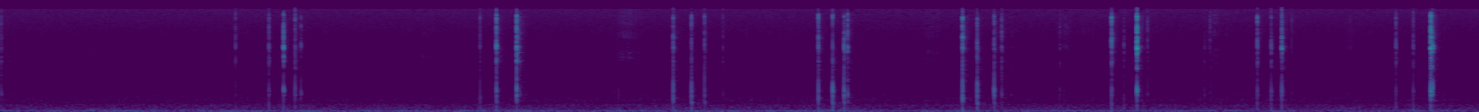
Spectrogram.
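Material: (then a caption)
Paperboard. Fingernails tap the side of a tall, cylindrical composite paperboard Pringles chip can held horizontally in both hands. About twenty short, dry, bright clicks come in irregular pairs and small clusters with no ring afterward, over a quiet low rumble.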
